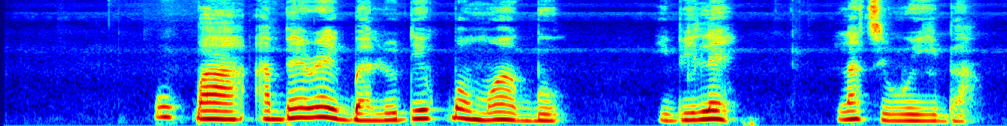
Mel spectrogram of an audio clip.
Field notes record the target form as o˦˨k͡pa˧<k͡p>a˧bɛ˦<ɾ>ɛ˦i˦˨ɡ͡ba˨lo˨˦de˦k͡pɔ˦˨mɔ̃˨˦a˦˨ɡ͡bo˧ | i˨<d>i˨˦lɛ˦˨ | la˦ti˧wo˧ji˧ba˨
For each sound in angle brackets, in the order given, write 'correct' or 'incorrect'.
incorrect: none, correct, incorrect: b

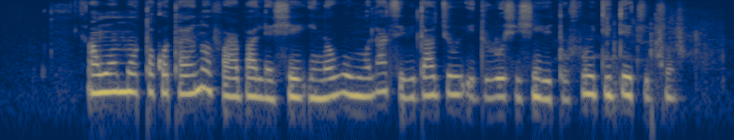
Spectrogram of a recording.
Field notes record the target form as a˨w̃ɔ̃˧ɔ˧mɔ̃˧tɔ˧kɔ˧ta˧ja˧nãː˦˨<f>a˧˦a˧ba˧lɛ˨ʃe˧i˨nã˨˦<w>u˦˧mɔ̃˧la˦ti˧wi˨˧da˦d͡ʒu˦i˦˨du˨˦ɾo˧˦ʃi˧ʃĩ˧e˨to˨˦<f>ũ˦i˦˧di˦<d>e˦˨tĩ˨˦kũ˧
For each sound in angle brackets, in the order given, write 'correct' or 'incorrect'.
correct, correct, correct, correct

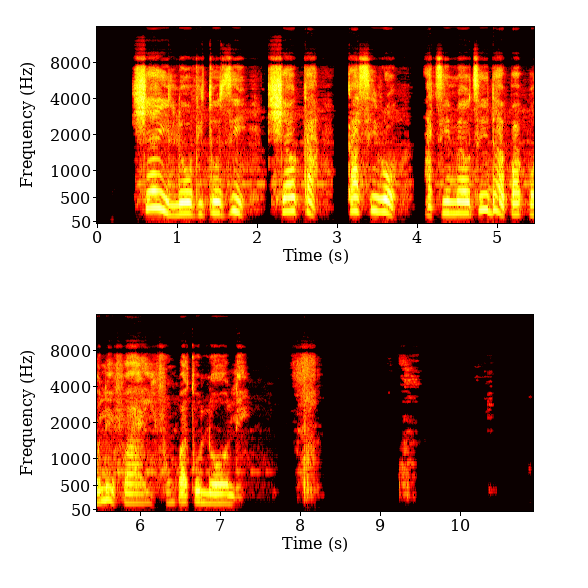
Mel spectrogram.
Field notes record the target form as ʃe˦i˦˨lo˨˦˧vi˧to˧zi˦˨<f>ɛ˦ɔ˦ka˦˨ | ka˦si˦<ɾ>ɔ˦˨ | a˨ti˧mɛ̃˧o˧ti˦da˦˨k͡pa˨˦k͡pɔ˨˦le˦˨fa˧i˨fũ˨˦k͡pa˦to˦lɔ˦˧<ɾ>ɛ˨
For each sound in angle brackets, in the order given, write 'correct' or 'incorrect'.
incorrect: ʃ, correct, incorrect: l

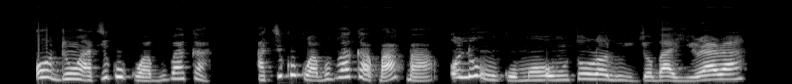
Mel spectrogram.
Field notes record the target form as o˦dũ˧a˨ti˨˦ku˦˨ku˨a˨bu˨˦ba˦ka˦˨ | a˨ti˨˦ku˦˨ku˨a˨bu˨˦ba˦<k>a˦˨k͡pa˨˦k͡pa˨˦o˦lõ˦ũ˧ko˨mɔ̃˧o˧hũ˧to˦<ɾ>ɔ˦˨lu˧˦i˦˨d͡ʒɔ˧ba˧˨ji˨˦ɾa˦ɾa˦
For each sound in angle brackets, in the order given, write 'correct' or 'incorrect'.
correct, correct

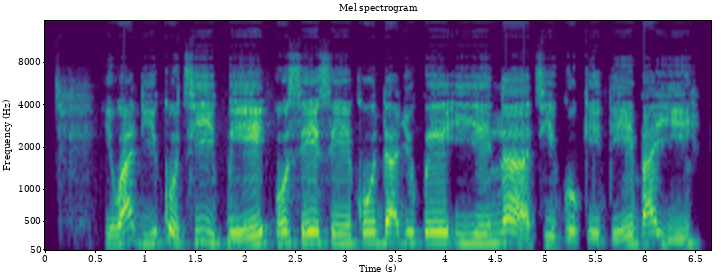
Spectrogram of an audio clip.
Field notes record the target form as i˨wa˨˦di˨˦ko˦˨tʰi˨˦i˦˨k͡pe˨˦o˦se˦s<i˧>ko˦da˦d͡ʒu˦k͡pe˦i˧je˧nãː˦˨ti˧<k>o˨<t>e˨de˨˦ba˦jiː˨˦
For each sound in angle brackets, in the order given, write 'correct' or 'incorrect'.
incorrect: e˧, incorrect: ɡ, incorrect: k

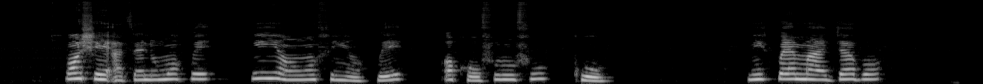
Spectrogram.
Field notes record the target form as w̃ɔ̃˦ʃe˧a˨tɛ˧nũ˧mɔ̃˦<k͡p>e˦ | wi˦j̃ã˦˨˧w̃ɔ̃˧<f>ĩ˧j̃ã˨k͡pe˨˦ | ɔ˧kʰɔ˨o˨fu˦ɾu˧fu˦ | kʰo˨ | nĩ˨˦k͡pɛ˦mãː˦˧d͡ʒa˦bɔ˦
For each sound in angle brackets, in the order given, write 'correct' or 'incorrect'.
correct, correct

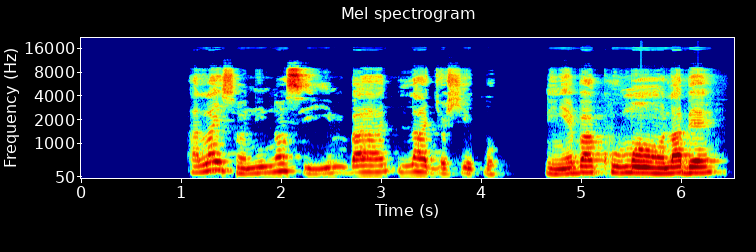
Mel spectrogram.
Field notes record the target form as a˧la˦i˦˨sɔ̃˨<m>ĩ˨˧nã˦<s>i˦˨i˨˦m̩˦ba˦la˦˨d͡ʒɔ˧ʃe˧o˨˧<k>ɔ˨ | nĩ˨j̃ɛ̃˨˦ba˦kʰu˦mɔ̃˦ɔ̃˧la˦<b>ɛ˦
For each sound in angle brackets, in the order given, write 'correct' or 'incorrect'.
incorrect: n, correct, incorrect: k͡p, correct

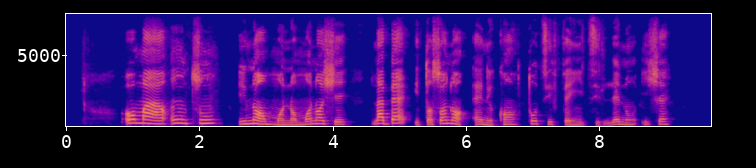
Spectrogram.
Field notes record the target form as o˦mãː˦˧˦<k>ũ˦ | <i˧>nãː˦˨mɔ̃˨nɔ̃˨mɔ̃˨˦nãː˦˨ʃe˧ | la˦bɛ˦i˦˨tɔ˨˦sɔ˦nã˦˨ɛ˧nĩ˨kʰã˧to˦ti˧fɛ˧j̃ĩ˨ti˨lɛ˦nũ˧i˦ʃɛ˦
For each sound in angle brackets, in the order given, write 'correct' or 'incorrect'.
incorrect: t, correct

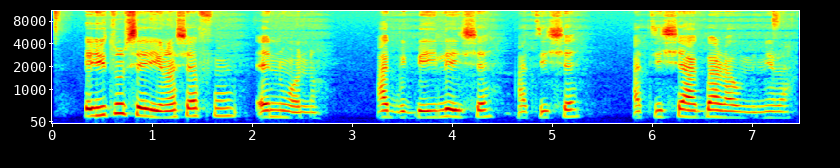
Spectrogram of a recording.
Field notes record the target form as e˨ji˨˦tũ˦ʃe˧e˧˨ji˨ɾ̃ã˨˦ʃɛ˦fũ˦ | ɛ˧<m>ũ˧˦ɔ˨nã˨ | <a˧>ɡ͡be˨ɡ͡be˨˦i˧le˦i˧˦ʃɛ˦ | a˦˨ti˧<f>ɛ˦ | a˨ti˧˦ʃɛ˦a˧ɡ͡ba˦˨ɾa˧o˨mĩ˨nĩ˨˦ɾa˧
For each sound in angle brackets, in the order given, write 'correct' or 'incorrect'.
incorrect: n, correct, incorrect: ʃ

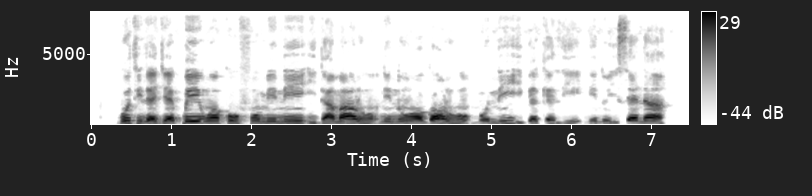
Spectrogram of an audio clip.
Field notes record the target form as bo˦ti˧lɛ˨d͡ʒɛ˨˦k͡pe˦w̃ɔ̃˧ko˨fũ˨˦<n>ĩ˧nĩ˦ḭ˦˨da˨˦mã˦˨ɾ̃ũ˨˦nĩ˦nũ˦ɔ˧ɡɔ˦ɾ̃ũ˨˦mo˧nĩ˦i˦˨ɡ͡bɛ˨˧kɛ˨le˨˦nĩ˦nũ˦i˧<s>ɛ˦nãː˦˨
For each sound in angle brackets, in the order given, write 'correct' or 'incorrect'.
incorrect: m, correct

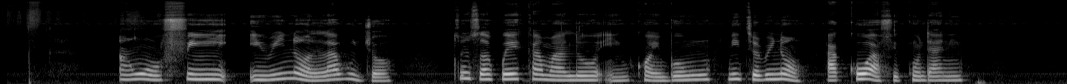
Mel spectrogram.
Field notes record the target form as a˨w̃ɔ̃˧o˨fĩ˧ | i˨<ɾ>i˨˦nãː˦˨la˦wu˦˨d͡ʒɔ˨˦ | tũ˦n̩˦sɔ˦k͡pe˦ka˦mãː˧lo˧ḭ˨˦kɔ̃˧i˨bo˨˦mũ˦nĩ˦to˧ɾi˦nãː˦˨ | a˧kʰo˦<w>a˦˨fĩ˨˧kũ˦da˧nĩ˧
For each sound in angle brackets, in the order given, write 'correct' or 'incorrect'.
correct, incorrect: none

